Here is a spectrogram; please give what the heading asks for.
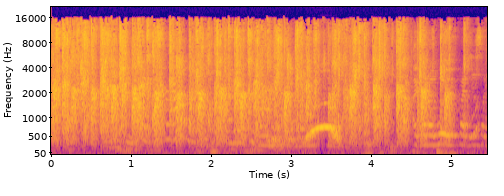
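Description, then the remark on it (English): An audience at the end of a show claps steadily in a dense burst of applause, voting for a costume in a costume competition, with a few whooping cheers rising above it near the end before the noise starts to thin out. “Big number of clap and woo.”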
